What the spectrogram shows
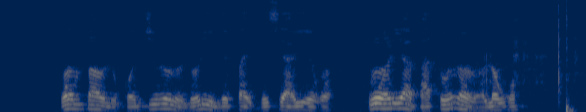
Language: Yoruba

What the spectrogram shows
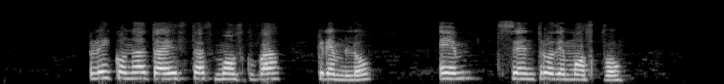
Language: Esperanto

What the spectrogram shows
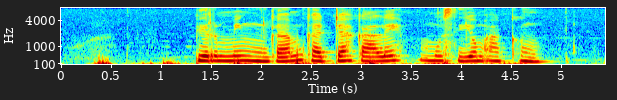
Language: Javanese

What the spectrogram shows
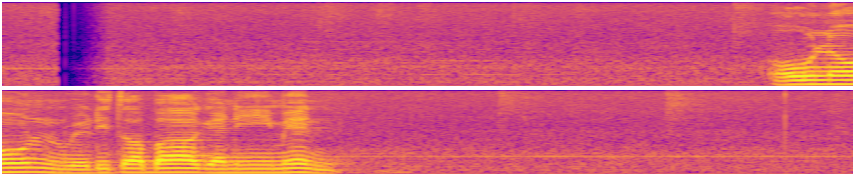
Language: Sinhala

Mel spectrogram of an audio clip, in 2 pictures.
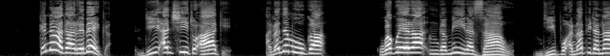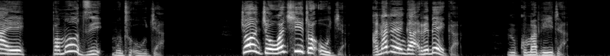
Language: Nyanja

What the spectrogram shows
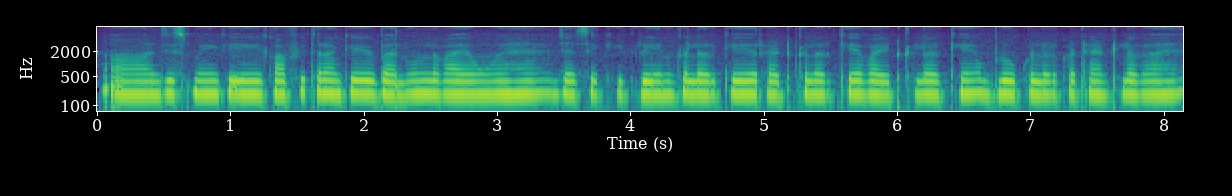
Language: Hindi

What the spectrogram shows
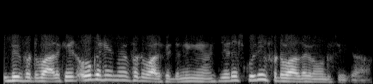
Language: Punjabi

